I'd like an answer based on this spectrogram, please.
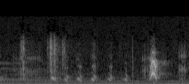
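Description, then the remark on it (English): A small dog named Binky makes a run of short, high whimpering yips in quick succession, mostly soft, with one sharper, louder yelp near the end and no talking. “We've got it badly, little dog.”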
